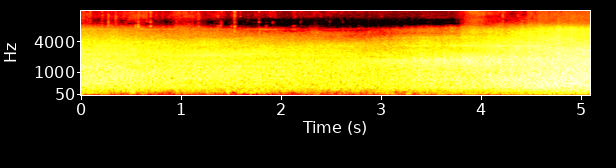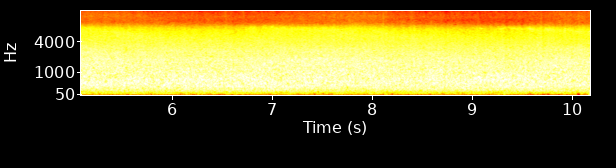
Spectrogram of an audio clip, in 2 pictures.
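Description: Renfe AVE high-speed trains crossing, class 100 and class 112. The rush of one train fades over the first few seconds. Then the next passes close at speed from about four seconds in, a loud steady rushing of wheels and air.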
